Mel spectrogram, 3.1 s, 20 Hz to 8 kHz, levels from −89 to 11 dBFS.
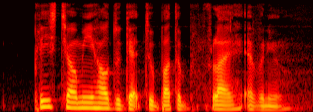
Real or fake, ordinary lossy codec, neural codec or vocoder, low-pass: real; none; none; 7.2 kHz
